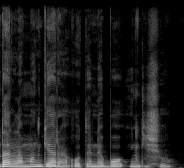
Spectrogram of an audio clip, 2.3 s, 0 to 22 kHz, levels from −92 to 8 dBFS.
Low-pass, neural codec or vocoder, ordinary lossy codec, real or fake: none; none; none; real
